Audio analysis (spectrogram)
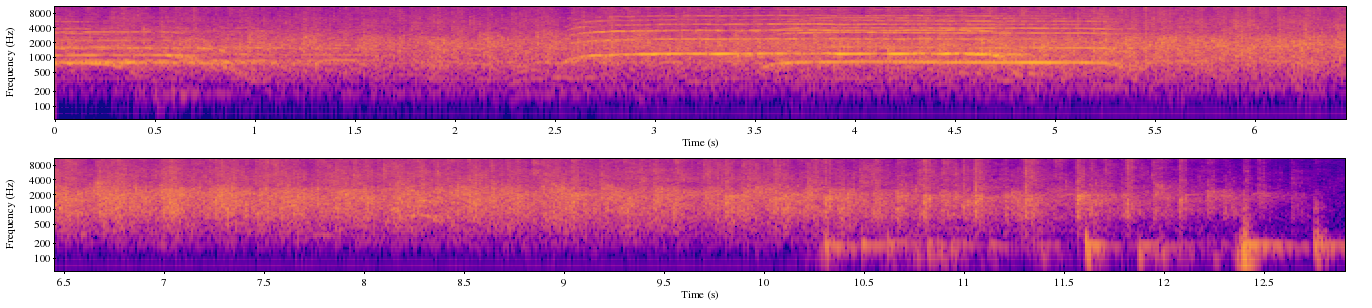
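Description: A large audience applauds steadily for several seconds, dense clapping that swells early with a few whistles and cheers, then thins out toward the end.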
